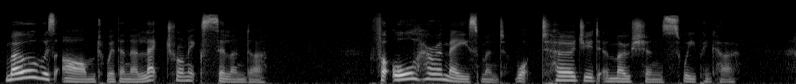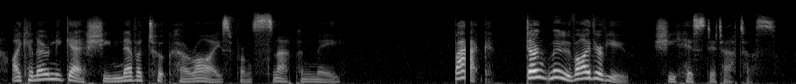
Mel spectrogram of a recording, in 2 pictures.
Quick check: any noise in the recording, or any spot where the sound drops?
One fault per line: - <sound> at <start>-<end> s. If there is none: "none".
- dropout at 12.6-12.7 s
